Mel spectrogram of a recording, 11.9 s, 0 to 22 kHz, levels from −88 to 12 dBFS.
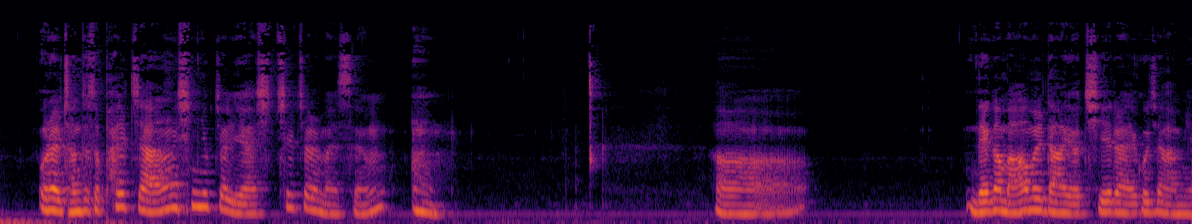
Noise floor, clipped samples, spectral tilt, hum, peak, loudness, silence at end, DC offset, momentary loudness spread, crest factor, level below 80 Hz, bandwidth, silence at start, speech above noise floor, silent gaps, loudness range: -61 dBFS; under 0.1%; -6 dB/octave; none; -12 dBFS; -29 LUFS; 0 s; under 0.1%; 14 LU; 20 dB; -60 dBFS; 15.5 kHz; 0 s; 33 dB; none; 10 LU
